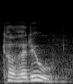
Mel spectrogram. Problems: constant background noise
